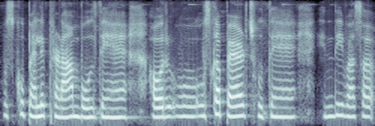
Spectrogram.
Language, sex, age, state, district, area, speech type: Hindi, female, 18-30, Uttar Pradesh, Ghazipur, urban, spontaneous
